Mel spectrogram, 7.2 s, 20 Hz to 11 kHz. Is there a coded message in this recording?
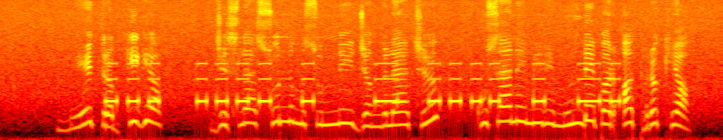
Yes: Morse code (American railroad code) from 1.0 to 6.3 s, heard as a keyed tone, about 870 Hz, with speech in Dogri. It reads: SHE THEN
